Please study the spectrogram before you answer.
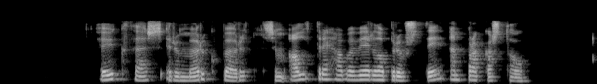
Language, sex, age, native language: Icelandic, female, 30-39, Icelandic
